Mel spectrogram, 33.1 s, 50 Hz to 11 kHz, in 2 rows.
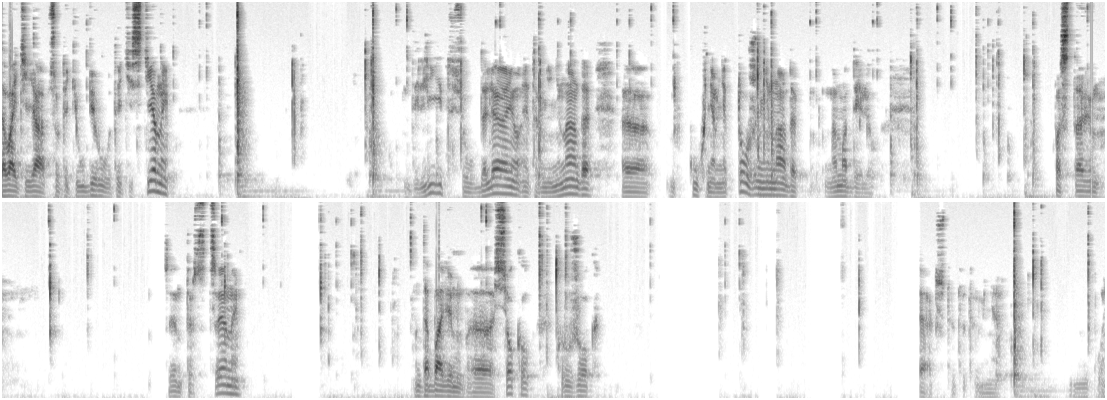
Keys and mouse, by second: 1.0 middle click, 2.4 middle click, 2.9 right click, 4.4 Tab, 5.5 Delete, 6.0 click, 6.8 Delete, 7.4-8.0 right drag, 8.0 Delete, 8.4 middle click, 9.3 middle drag, 9.7-10.1 drag, 11.3 Delete, 12.1-13.6 right drag, 13.6 Delete, 14.0 drag, 14.8 shift+middle click, 15.3 KP_7, 16.3 click, 18.2-19.8 drag, 20.5 click, 21.6 shift+middle click, 22.2 shift+a, 24.9 shift+z, 26.4-26.7 middle drag, 27.4 shift+middle drag, 28.0 s, 32.0 Delete.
